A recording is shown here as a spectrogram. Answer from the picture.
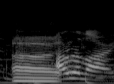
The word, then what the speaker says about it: Arular: I know that her previous album, Arular, am I saying that right? Arular? – I think so. Arular, yeah. – Yeah, was.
